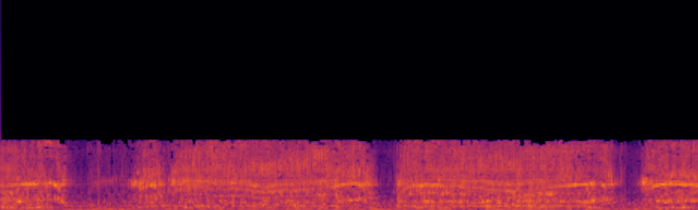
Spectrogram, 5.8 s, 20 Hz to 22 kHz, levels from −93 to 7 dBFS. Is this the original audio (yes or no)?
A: no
